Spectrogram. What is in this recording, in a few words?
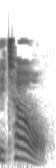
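"Bitonal", English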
